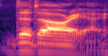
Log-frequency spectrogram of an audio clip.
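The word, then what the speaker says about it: D'Addario: these are very nice according to the people it is pronounced didario I don't care uh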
